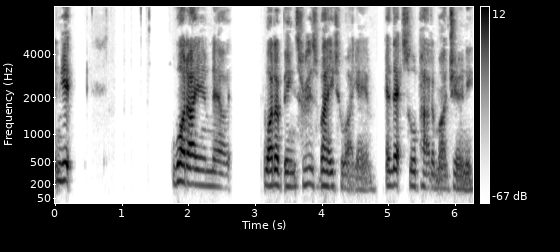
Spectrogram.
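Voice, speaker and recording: Speaking at a fairly slow pace, a woman uses a fairly low pitch with vocal fry. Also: dry, close sound with no echo. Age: 70s. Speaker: nurse and mindset coach. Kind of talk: interview testimony.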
